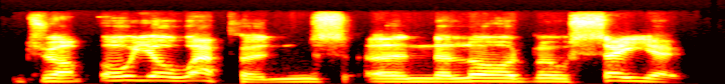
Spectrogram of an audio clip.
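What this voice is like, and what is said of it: Put-on imperial-sounding accent. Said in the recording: “in a very empire-ish accent”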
